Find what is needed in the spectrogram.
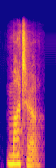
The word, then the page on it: mutter: Indian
